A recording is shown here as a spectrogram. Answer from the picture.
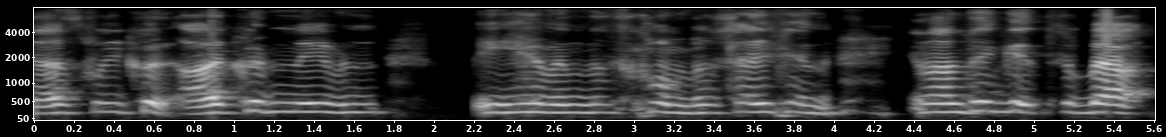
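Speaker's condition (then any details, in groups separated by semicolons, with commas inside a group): Spastic cerebral palsy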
